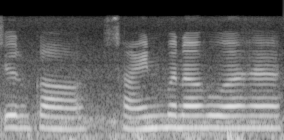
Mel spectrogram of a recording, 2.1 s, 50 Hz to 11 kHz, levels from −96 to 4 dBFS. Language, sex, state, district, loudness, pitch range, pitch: Hindi, female, Punjab, Kapurthala, -13 LUFS, 250-260 Hz, 255 Hz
